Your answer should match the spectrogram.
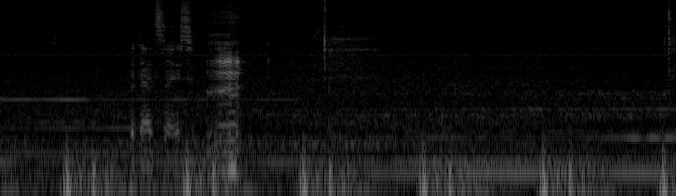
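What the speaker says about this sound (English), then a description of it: "Can you hear that heartbeat?" Heartbeat sound effect in the arcade video game Circus Interstellar: a steady low double thump recurring about every second, under a faint hum and brief game tones, with someone talking briefly over it.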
